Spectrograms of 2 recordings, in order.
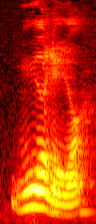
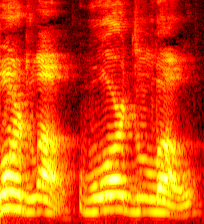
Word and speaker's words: Wardlow: John Moxley realized Warlord. Am I saying it correctly? Wardlow. I'm going to make sure. It's very close to Warlord.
